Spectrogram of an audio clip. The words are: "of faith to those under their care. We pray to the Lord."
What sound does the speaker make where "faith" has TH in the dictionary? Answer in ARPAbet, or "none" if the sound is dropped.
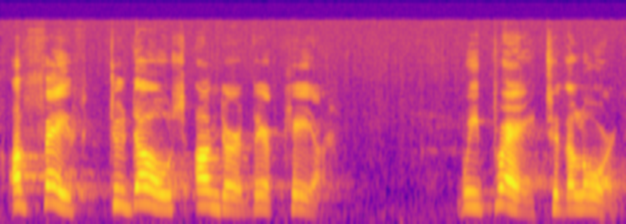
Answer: TH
